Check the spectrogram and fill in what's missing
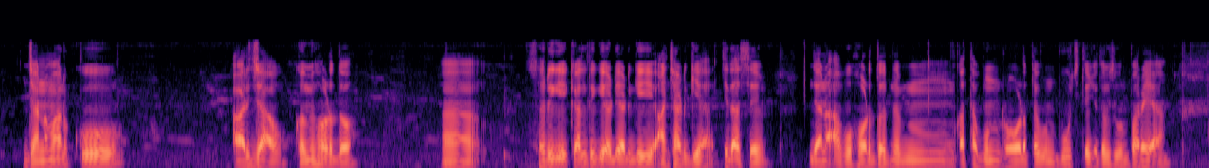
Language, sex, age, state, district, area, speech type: Santali, male, 30-45, West Bengal, Paschim Bardhaman, rural, spontaneous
